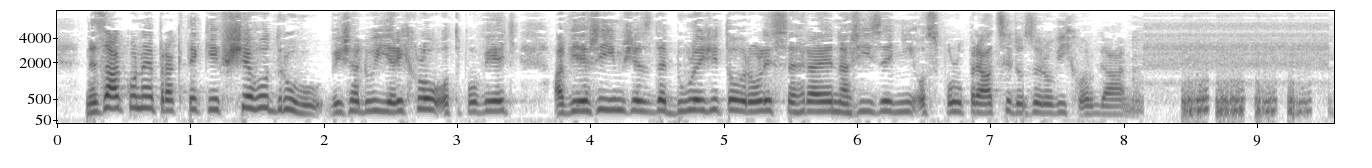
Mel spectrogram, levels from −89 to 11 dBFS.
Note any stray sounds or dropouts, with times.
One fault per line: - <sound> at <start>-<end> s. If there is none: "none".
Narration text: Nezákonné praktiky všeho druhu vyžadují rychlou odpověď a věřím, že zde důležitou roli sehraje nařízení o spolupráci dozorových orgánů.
- laugh at 8.4-9.4 s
